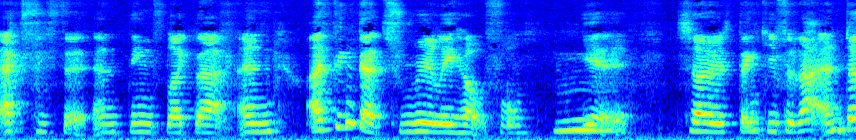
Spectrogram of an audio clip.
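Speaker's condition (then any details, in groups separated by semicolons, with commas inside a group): Cerebral palsy, dystonic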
